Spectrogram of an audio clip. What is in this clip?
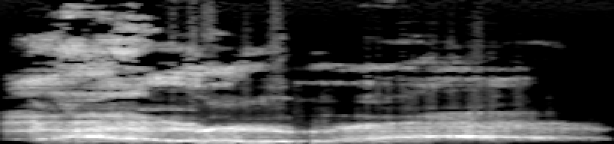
Zombie Growl (Short)
This is a copy of my first uploaded sound, "Zombie Growl" except this version gets rid of the gasp or moan or whatever you wanna call it from the beginning of the track.
beast, creature, creepy, dead, evil, gasp, gasping, ghoul, groan, growl, growling, horror, moan, monster, roar, scary, snarl, snarling, undead, voice, zombie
